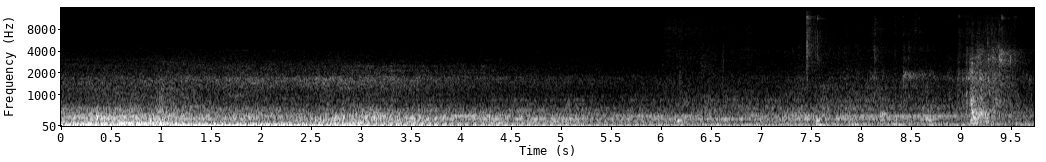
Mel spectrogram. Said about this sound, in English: literally a helicopter landed on the lawn outside the elementary school that's outside of my house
